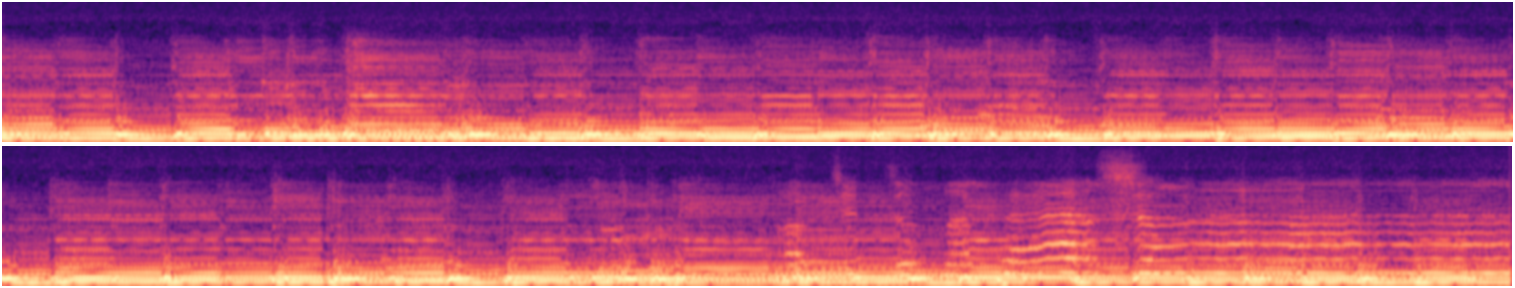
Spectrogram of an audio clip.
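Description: Rock song with a guitar-led band playing steady chords, and a voice singing over it from about twelve seconds in.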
